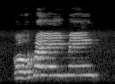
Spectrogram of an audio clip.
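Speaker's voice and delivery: shrill, very high, very loud shout. Speaker greets amy while doing a puzzle, shouting. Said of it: "Why am I shouting?".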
